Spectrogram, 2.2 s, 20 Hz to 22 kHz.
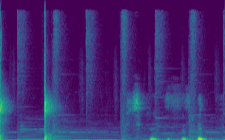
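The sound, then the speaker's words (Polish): A single sharp hand clap lands on a count of three, followed by brief voices. “No to klaskamy raz, 2, 3 klask, dobra?”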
